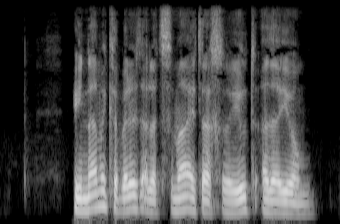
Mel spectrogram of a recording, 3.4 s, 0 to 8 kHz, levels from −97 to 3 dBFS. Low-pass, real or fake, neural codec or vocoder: 7.2 kHz; real; none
